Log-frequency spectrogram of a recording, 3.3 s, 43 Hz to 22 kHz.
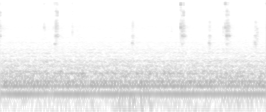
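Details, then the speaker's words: New EVAP vapor canister vent solenoid for a 2008 Nissan Pathfinder bench-tested with a 9-volt battery for codes P0455/P0456: faint, sharp clicks come and go over a low hum, so the new solenoid works and the old one is dead. "That tells us the new one is working."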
